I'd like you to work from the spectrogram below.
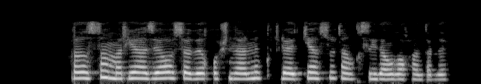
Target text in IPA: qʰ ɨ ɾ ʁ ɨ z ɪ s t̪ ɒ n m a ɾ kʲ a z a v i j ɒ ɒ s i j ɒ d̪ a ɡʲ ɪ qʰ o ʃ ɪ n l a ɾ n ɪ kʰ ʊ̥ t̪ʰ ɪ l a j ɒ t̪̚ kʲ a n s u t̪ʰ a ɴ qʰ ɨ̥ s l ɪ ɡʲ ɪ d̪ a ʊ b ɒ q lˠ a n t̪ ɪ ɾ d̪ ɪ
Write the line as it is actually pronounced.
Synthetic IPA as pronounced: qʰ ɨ ɾ ʁ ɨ z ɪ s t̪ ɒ n m a ɾ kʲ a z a z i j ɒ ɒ s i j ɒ d̪ a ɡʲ ɪ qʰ o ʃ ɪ n l a ɾ n ɪ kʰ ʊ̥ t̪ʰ ɪ l a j ɒ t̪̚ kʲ a n s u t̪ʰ a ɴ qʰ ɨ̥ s l ɪ ɡʲ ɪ d̪ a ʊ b ɒ q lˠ a n t̪ ɪ ɾ d̪ ɪ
